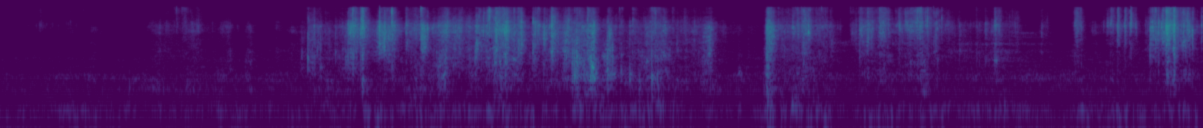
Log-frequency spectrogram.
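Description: Plastic wrapping on diamond painting canvas packs crinkling as they are handled. It starts about three seconds in, with a sharp snap near the eight-second mark and more crinkling near the end.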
